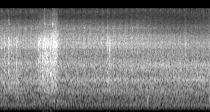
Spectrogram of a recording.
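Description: Work vehicle engines idling steadily, a low even hum. About a second in comes one short, loud noisy burst, a hiss or scrape.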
